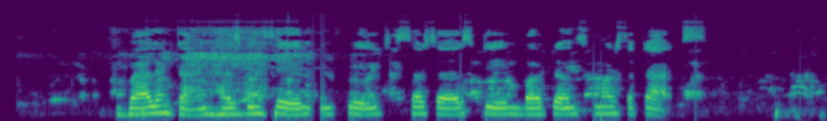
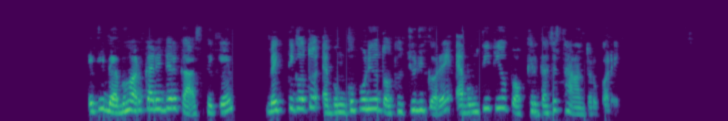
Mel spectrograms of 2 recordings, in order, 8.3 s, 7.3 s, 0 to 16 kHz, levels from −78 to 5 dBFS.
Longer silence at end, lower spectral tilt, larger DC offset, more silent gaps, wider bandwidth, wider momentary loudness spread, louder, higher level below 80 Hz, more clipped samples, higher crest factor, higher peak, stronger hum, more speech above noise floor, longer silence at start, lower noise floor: second, 0.05 s vs 1.1 s; about the same, -5 dB/octave vs -6 dB/octave; neither; second, none vs 2.46-2.65 s; first, 9.4 kHz vs 7.8 kHz; first, 18 LU vs 11 LU; first, -16 LUFS vs -24 LUFS; first, -52 dBFS vs -62 dBFS; neither; about the same, 16 dB vs 20 dB; first, 0 dBFS vs -4 dBFS; neither; second, 38 dB vs over 67 dB; second, 0.5 s vs 0.9 s; second, -54 dBFS vs under -90 dBFS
